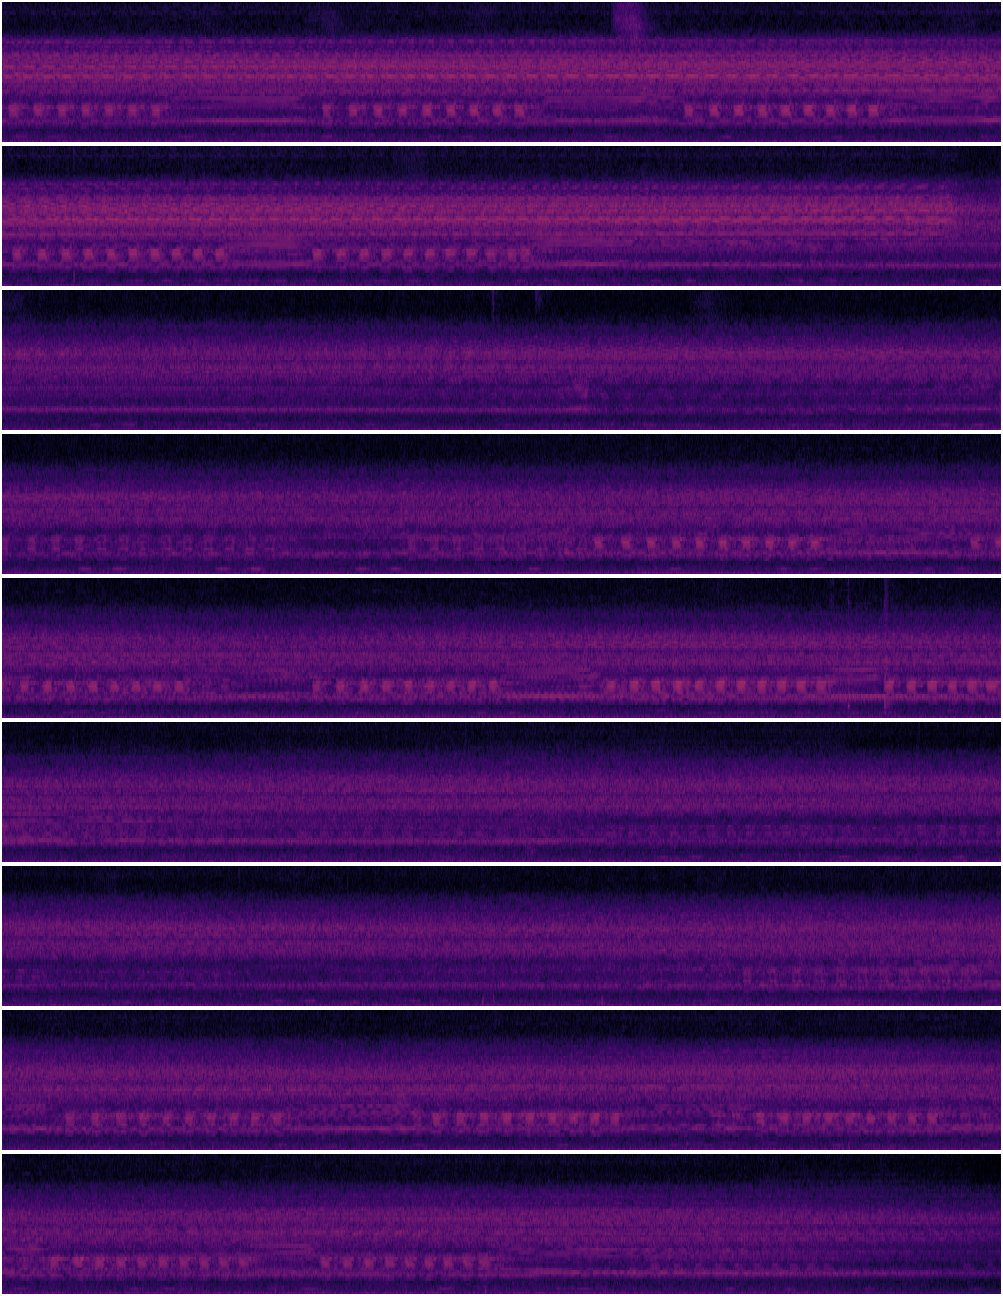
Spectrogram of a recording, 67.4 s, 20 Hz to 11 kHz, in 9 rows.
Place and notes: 水上巷 桃米里, Nantou County - Cicadas cry
Cicadas cry, Frogs chirping, Insects called
Zoom H2n MS+XY
Puli Township, 水上巷28號, 7 June 2016, 18:54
